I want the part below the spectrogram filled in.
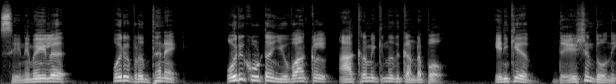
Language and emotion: Malayalam, angry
